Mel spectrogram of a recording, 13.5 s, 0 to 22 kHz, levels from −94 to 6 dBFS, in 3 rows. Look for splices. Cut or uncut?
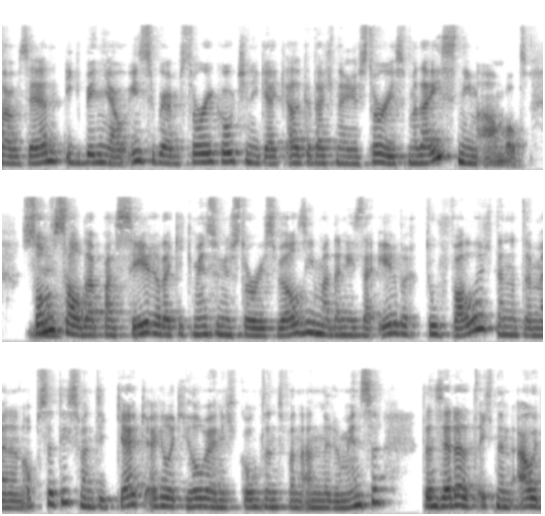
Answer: cut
